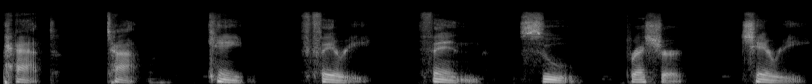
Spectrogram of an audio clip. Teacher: with just consonants no vibration no vibration here no vibration either did you feel any vibration not really right that's why those are voiceless consonants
